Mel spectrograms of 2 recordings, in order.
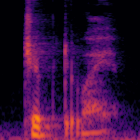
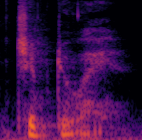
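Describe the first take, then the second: First: Said in the usual way. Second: Much softer, almost whispered; hushed refrain. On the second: Shown as a demonstration. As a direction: let the words fall away to a whisper. Repeated refrain, plain then hushed.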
